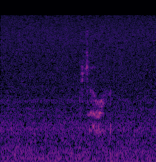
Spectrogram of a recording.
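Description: Faint steady hiss of room tone, with one short, softly whispered word ("sorry") about a second in.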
